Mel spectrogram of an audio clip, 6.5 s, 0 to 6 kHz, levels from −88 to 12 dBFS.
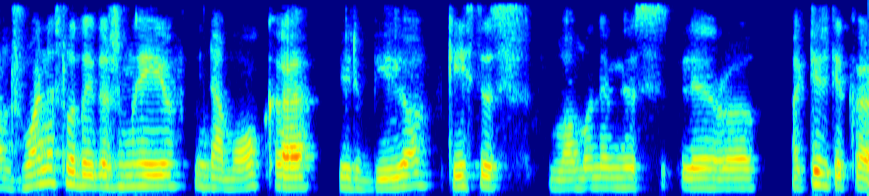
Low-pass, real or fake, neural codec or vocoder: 5.4 kHz; fake; codec, 24 kHz, 0.9 kbps, WavTokenizer, medium speech release version 2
